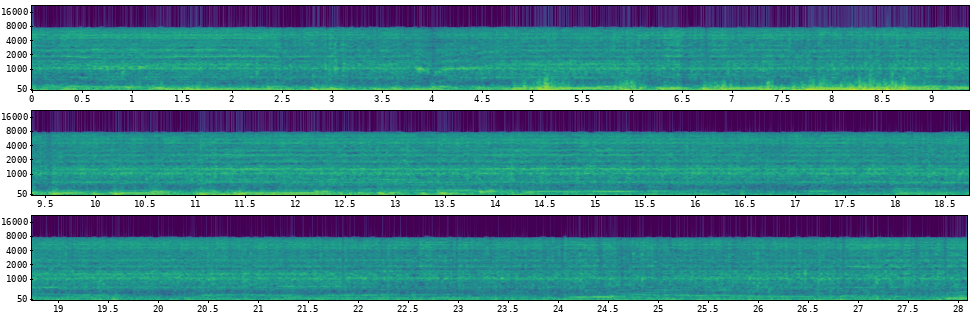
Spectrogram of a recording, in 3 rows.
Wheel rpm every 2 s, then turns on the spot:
170, 160, 150, 170, 160, 160, 170, 170, 170, 170, 170, 170, 170, 160.
none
